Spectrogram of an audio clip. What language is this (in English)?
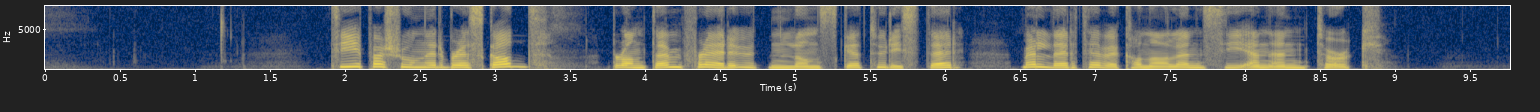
Norwegian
